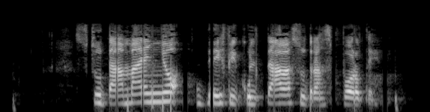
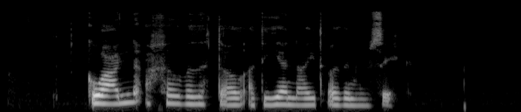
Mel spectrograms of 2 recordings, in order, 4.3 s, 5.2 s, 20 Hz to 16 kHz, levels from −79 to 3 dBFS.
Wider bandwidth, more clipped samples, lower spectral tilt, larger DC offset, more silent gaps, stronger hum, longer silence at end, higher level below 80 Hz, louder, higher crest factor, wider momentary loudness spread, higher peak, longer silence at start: second, 8.2 kHz vs 11.5 kHz; neither; second, -2.5 dB/octave vs -6.5 dB/octave; neither; neither; neither; second, 0.3 s vs 1.3 s; first, -56 dBFS vs -78 dBFS; first, -17 LUFS vs -27 LUFS; about the same, 18 dB vs 22 dB; second, 11 LU vs 14 LU; first, 0 dBFS vs -6 dBFS; about the same, 0.8 s vs 0.9 s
